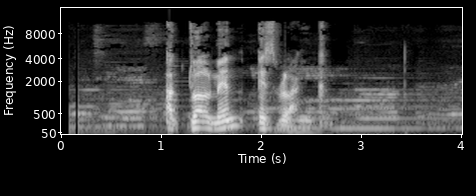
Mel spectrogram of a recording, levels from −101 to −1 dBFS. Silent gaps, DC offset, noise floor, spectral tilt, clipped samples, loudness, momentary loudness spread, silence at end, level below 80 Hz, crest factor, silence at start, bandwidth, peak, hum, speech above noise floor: none; under 0.1%; -48 dBFS; -4.5 dB/octave; under 0.1%; -18 LUFS; 24 LU; 0 s; -58 dBFS; 22 dB; 0.15 s; 11.5 kHz; 0 dBFS; none; 28 dB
